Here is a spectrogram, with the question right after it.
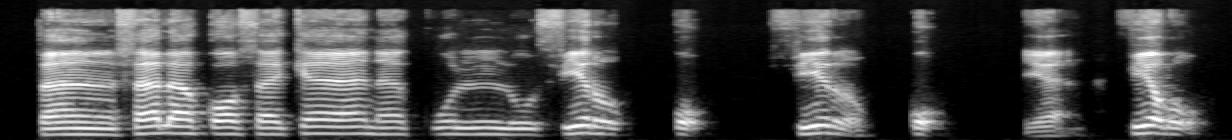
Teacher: فانفلق فكان كل فرق ya, firq ya, roknya ditebalkan ya, roknya ditebalkan, tidak ada khilaf ya, roknya tetap ditebalkan karena bertemu dengan huruf isti'la yang sukun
